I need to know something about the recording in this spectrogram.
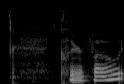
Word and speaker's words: Clervaux: Clervo is its French name and apparently it's English language name too.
